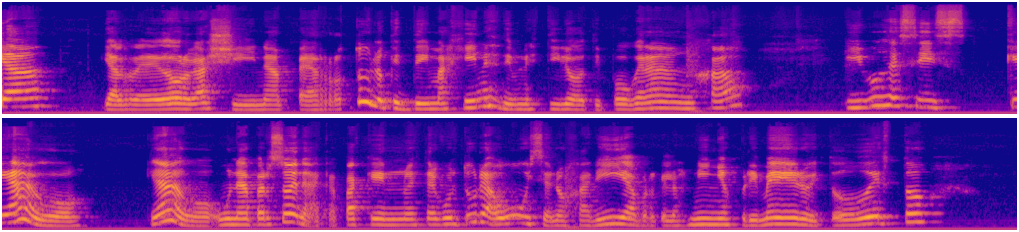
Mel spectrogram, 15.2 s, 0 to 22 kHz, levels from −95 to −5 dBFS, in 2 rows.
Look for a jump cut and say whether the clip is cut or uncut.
uncut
